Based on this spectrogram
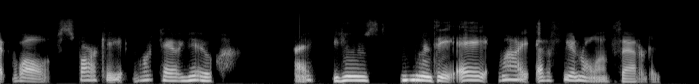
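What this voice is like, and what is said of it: Strained, fading voice. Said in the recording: “Sorry, I'm losing my voice again.”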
